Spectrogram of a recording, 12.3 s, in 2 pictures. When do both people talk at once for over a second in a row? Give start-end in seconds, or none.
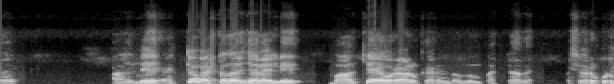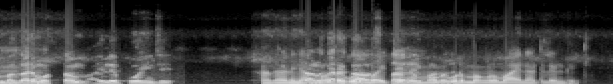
none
